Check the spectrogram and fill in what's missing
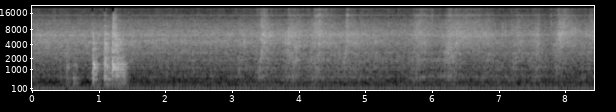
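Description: Three chopped onions go into meat and oil in a pot and fry with a steady soft sizzle, broken by a few louder clattering stirs of a utensil against the pan near the start and lighter scraping stirs later.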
